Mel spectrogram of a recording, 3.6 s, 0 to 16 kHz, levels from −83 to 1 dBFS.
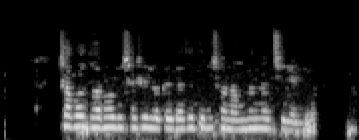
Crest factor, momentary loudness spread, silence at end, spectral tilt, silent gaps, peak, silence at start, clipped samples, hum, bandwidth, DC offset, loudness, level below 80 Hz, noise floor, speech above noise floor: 16 dB; 6 LU; 0.05 s; -7 dB/octave; none; -2 dBFS; 0.6 s; under 0.1%; none; 7.4 kHz; under 0.1%; -18 LUFS; -54 dBFS; -57 dBFS; 40 dB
